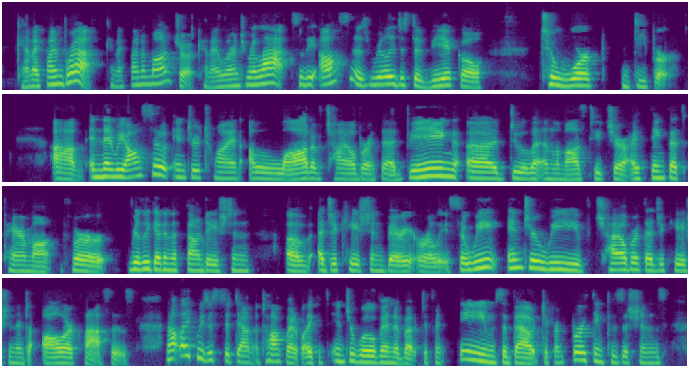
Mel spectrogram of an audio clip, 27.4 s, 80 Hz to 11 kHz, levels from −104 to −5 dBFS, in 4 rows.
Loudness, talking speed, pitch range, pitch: -23 LUFS, 190 wpm, 170-220 Hz, 190 Hz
